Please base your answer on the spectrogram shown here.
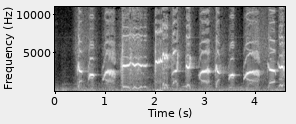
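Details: Energetic Oriental magpie-robin song meant to prompt a kept magpie-robin to open its beak and sing: a rapid, continuous run of loud, varied whistles, slurred notes and a sustained high whistle, repeated several times a second.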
